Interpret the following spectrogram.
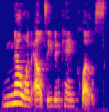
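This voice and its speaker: A woman with a mid-range, slightly mellow voice reads a picture book aloud at a slow pace. She performs it expressively and dramatically, breaking off for chatty asides aimed straight at her listeners.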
